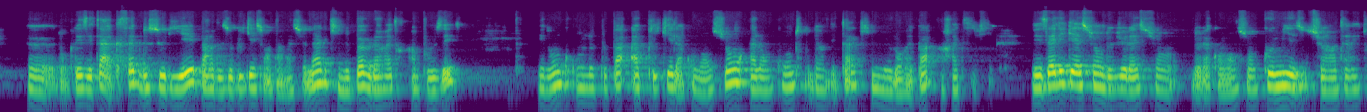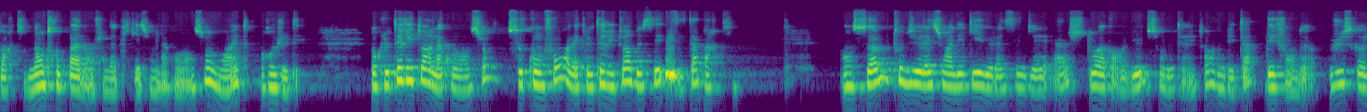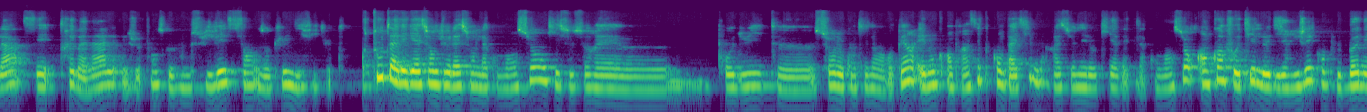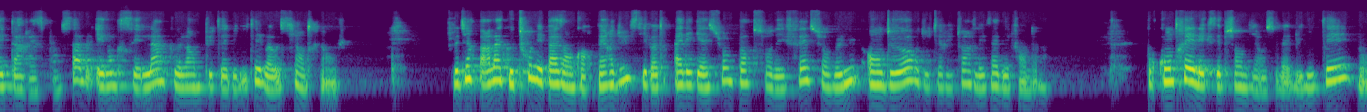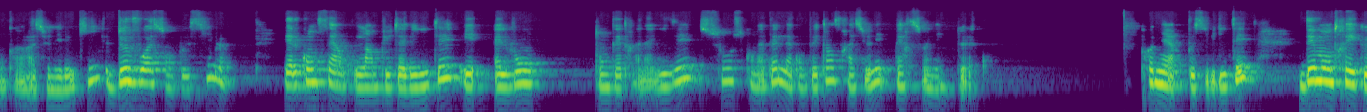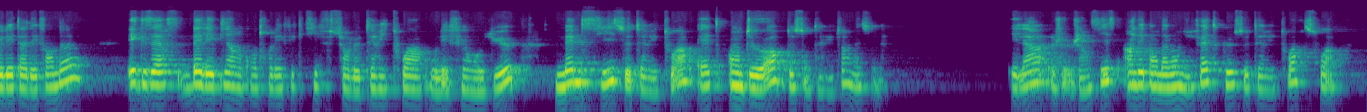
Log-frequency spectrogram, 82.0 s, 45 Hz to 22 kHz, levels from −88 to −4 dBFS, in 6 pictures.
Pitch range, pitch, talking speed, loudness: 175-225 Hz, 190 Hz, 185 wpm, -22 LUFS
